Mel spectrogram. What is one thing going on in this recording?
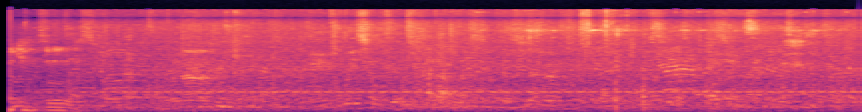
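A crowd of people murmur and chat nearby.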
